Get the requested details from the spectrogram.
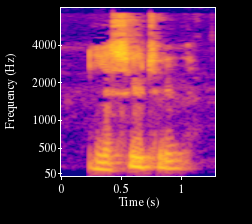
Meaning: A country in Southern Africa. Official name: Kingdom of Lesotho. Capital: Maseru
- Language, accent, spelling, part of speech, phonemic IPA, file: English, Southern England, Lesotho, proper noun, /ləˈsəʊ.təʊ/, LL-Q1860 (eng)-Lesotho.wav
